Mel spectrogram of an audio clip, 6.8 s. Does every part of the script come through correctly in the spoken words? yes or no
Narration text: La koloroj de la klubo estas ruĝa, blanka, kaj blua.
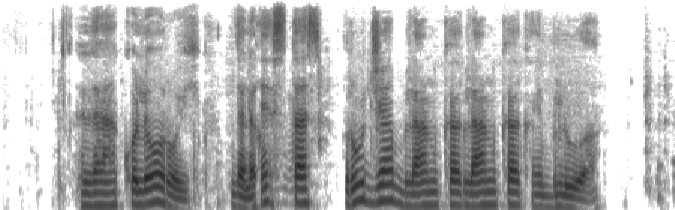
no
